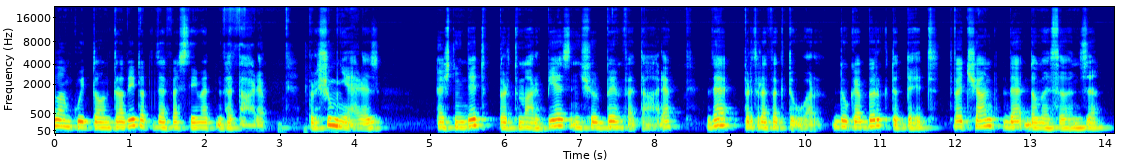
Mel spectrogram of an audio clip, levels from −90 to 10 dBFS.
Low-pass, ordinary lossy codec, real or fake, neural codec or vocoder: none; none; fake; vocoder, 44.1 kHz, 128 mel bands every 512 samples, BigVGAN v2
